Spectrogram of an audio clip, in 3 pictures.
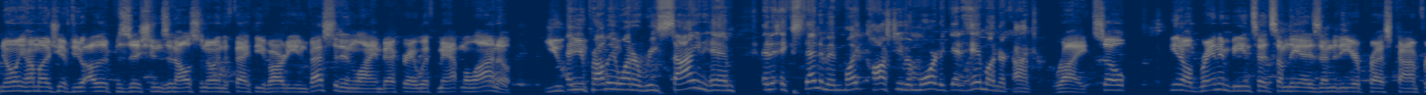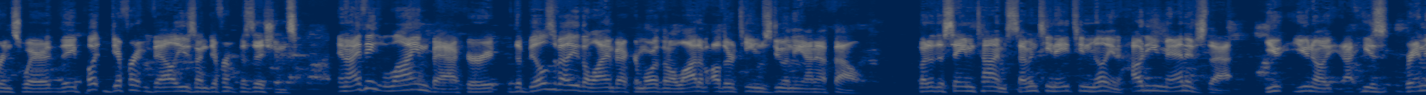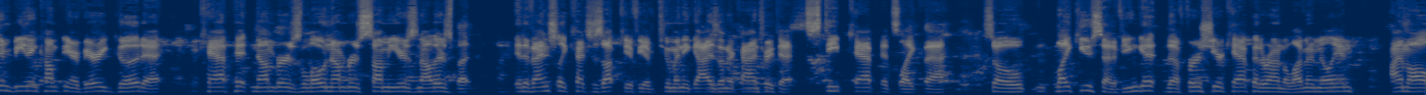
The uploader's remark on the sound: LIVE FROM WINGNUTZ. Are live back out at Wingnutz at 700 Military Rd. For another live show one night before the big game.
